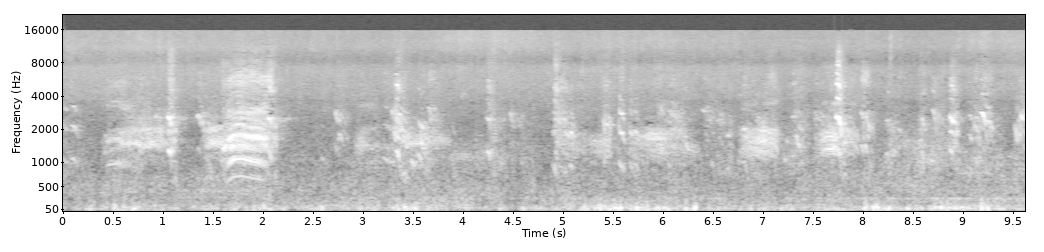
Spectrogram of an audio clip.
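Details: Crow giving one strong, hoarse caw early on, followed by many fainter overlapping calls from other birds against a low background rumble.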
